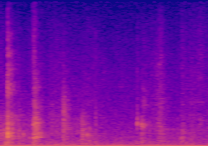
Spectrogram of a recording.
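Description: Pages of a paperback picture book being handled and turned: a few short paper rustles and taps, clustered near the start, over a steady low hum.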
